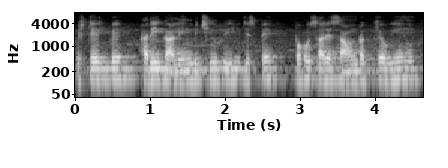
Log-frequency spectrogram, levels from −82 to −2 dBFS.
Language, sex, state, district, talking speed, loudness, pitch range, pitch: Hindi, male, Uttar Pradesh, Lalitpur, 180 wpm, -18 LUFS, 120-125 Hz, 120 Hz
